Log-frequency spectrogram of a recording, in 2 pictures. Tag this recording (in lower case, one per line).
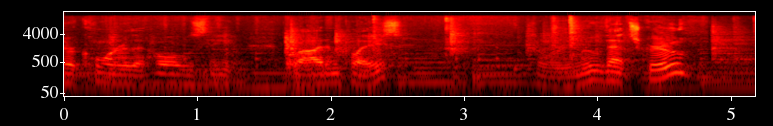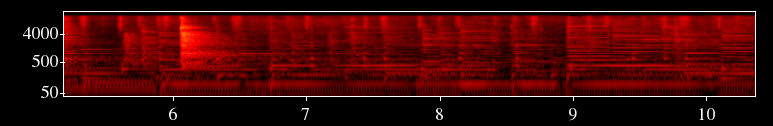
music
speech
